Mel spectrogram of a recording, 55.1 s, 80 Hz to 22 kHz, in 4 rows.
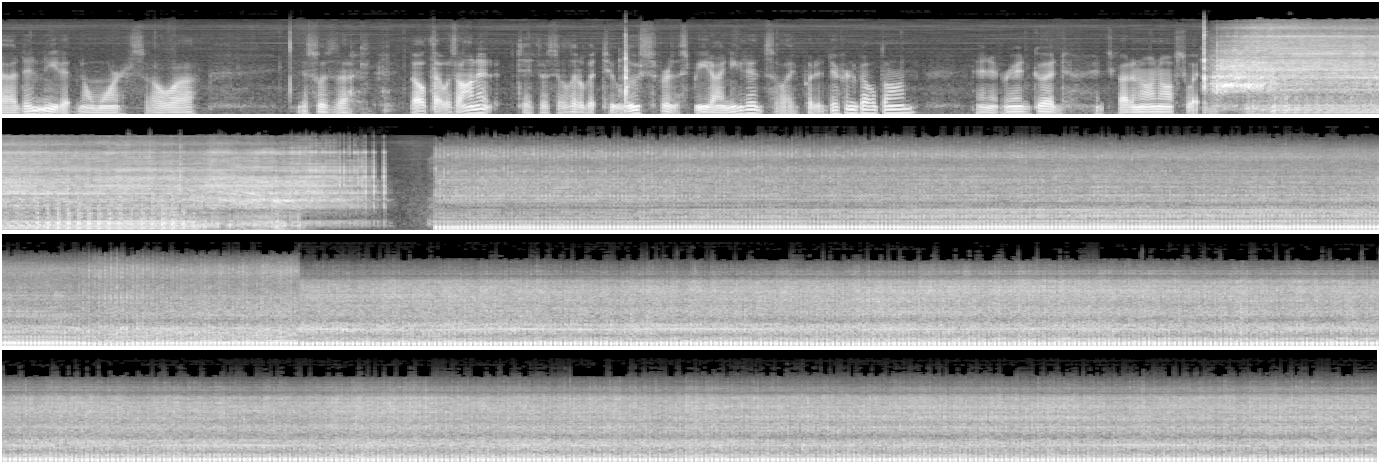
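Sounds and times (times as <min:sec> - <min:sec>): bench grinder running: 0:12.0 - 0:30.8.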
